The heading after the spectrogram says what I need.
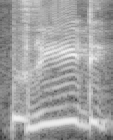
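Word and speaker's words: read: I have, रीड की third form या past participle भी रीड ही होता है, रीड रीड रीड, लेकिन हम उसको रेड बुलाते हैं, स्पेलिंग हम उसको रीड के ही देते हैं।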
